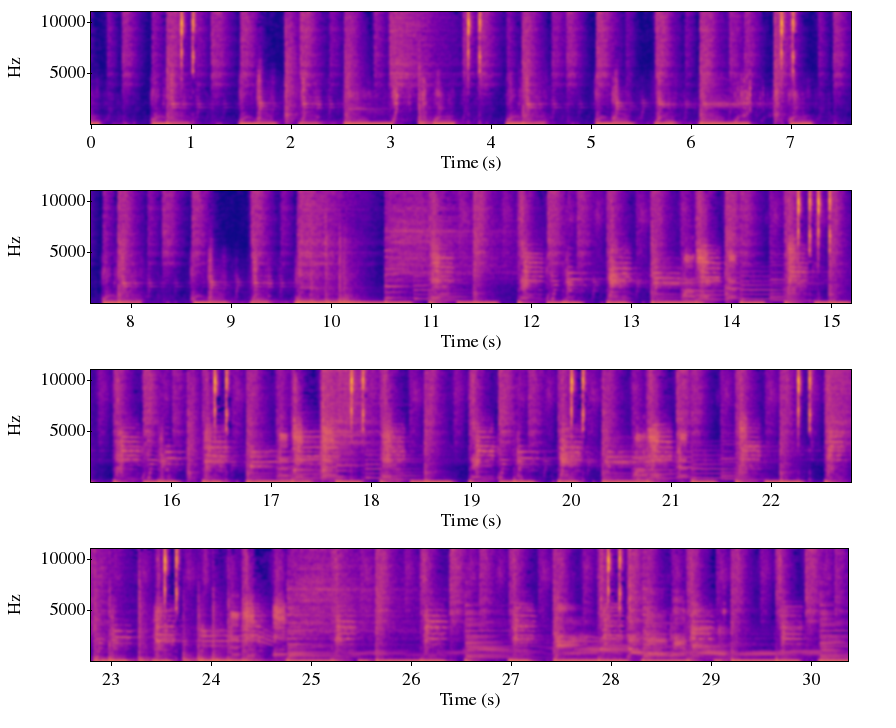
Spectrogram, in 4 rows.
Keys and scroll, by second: 2.7 ctrl+t, 11.1 Return.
